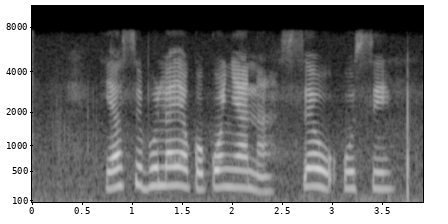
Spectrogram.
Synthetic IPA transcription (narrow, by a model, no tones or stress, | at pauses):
jasɪbʊlajakʼɔkʼɔɲanaseʊʊːsɪ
